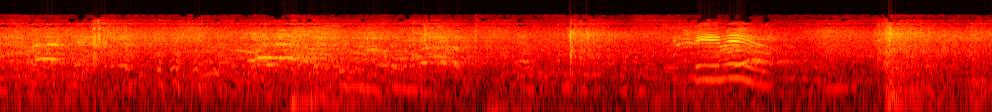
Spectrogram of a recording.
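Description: Sticks knock against a puck on ice with sharp clacks echoing in a large hall.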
